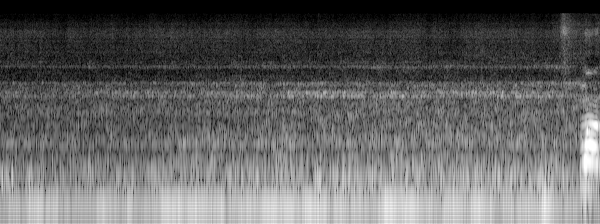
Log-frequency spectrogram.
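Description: Several fidget spinners spinning freely on a hard tile floor, making a steady low whirring hum.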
